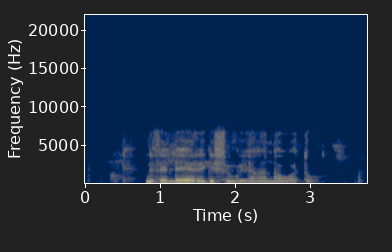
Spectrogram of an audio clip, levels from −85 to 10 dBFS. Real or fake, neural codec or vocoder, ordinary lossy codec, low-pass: fake; vocoder, 24 kHz, 100 mel bands, Vocos; Opus, 24 kbps; 7.2 kHz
